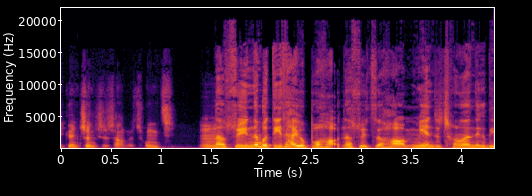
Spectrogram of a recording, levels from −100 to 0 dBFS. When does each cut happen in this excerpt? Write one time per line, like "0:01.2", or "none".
0:01.3
0:02.8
